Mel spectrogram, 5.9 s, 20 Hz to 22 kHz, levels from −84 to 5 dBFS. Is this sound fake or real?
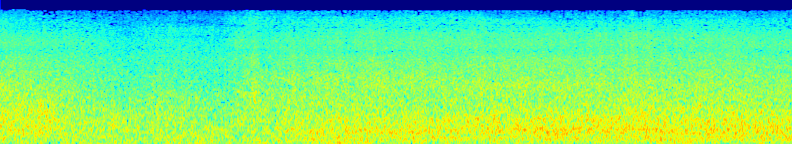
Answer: real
